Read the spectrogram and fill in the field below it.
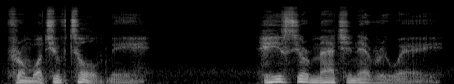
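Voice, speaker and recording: A man playing a brooding evil prince, tender and sorrowfully noble, speaking in a slow, formal, wistful way for an intimate ASMR fantasy roleplay. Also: rumbling low, big pitch swings, slightly rough, full character voice. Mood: tender, solemn.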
